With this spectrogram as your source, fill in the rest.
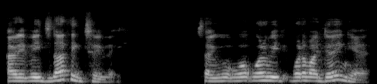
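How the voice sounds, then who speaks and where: A man's voice: a little high, brisk, darkish tone. A man in a casual church discussion group, talking frankly and telling a story with restarts.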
